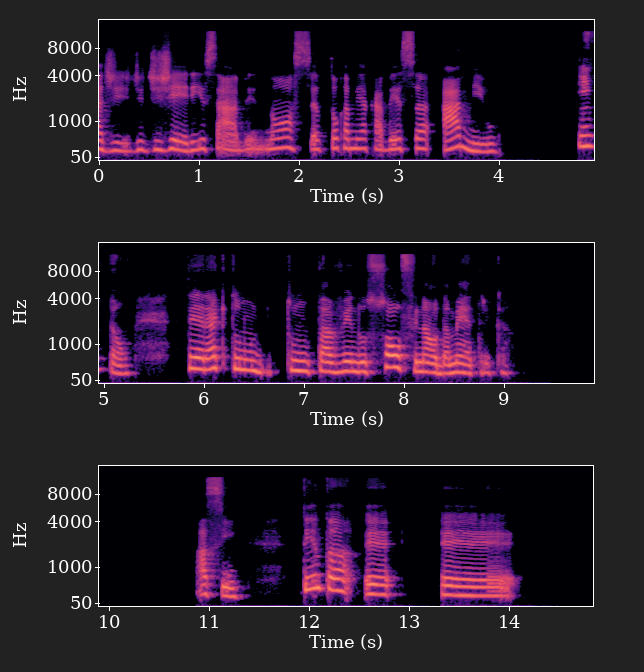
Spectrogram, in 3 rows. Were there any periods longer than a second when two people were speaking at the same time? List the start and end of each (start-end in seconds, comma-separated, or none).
none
